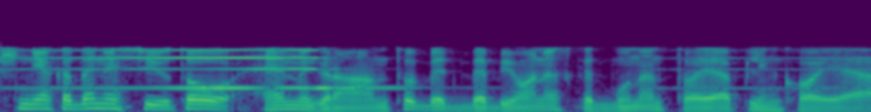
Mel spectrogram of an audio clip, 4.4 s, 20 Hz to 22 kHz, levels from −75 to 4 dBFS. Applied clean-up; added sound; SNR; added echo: none; Bowed string instrument; 3 dB; none.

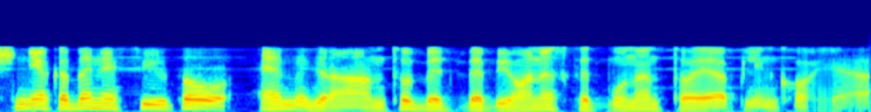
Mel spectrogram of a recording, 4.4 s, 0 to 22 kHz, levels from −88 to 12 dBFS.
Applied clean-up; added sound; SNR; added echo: neural separator model SepFormer WHAM!.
